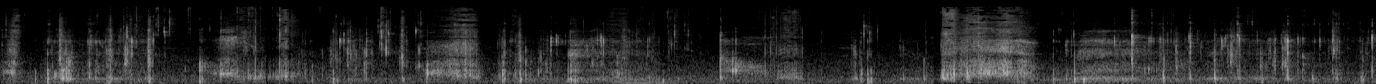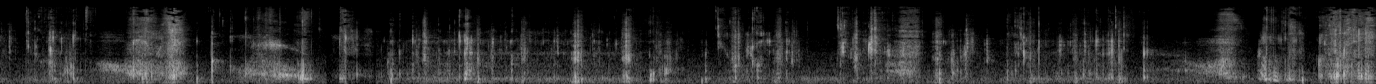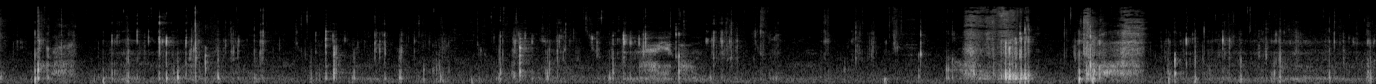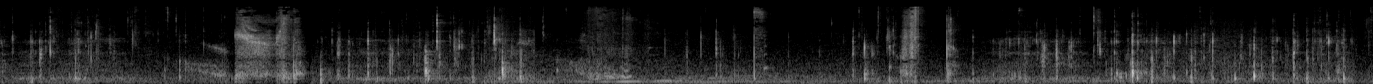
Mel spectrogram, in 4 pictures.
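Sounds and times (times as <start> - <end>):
wet chewing and mouth sounds: 0.0 - 55.0
slurping sauce from a spoon: 50.0 - 50.6.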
